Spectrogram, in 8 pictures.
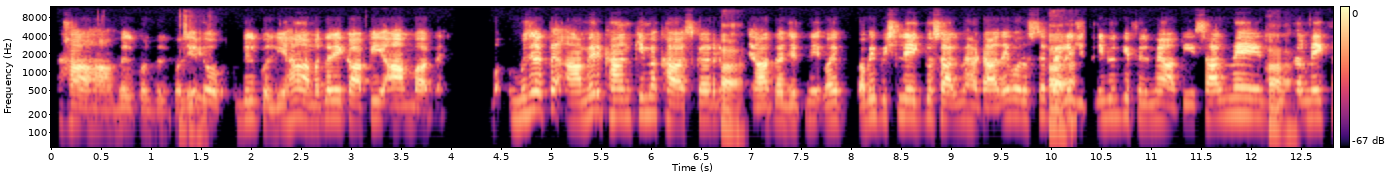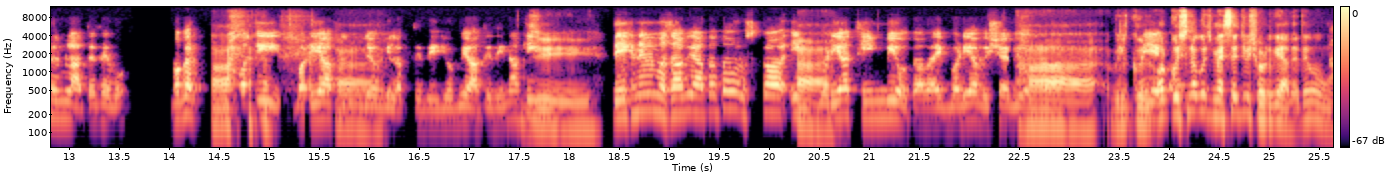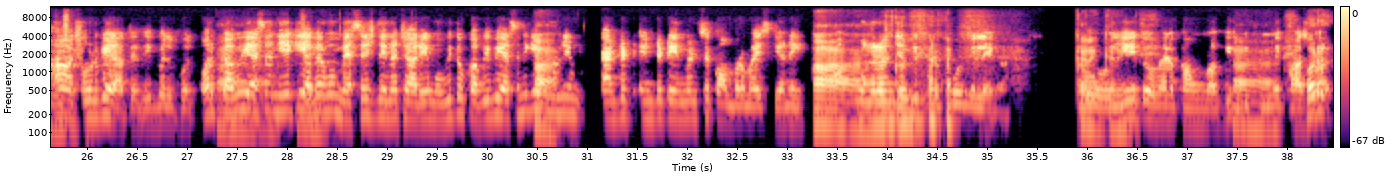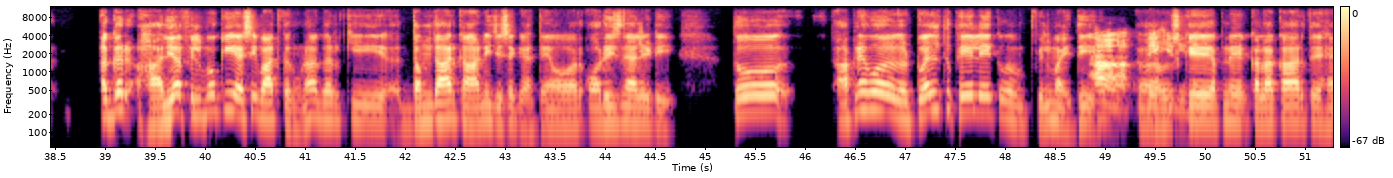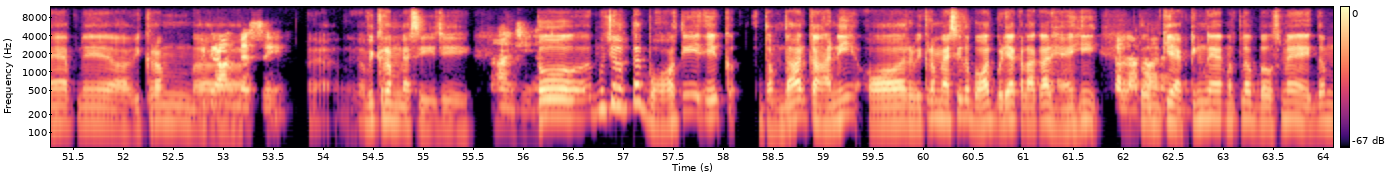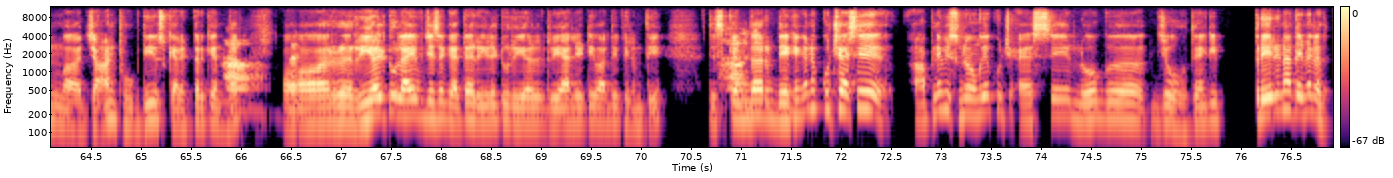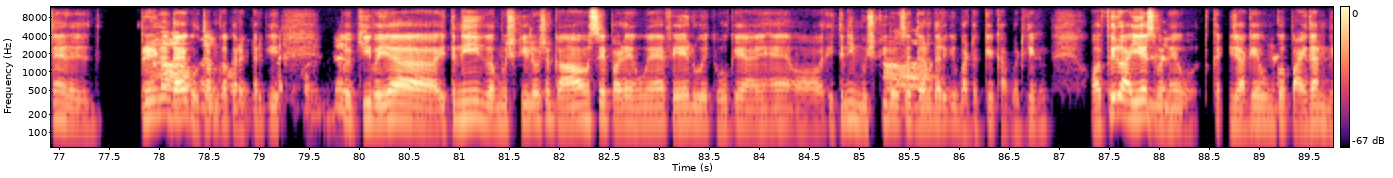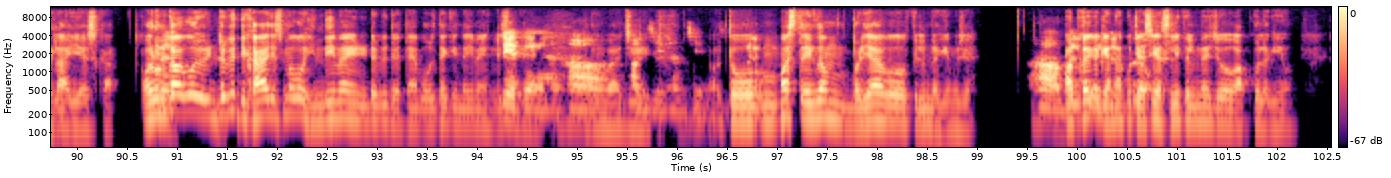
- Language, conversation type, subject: Hindi, unstructured, आपको क्या लगता है कि फिल्मों में असली कहानी क्यों खोती जा रही है?
- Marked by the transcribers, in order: chuckle; tapping; static; in English: "थीम"; in English: "एंटरटेनमेंट"; in English: "कॉम्प्रोमाइज़"; chuckle; in English: "करेक्ट, करेक्ट"; in English: "ऑरिज़नैलिटी"; distorted speech; in English: "एक्टिंग"; in English: "कैरेक्टर"; in English: "रियल टू लाइफ़"; in English: "रियल टू रियल रियलिटी"; in English: "करैक्टर"; in English: "इंटरव्यू"; other background noise; in English: "इंटरव्यू"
